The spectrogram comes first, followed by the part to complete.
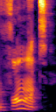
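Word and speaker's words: Wundt: all right and so the w sounds like a v um in the way that you pronounce it so won't now the way that I remember vaunt is that I think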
